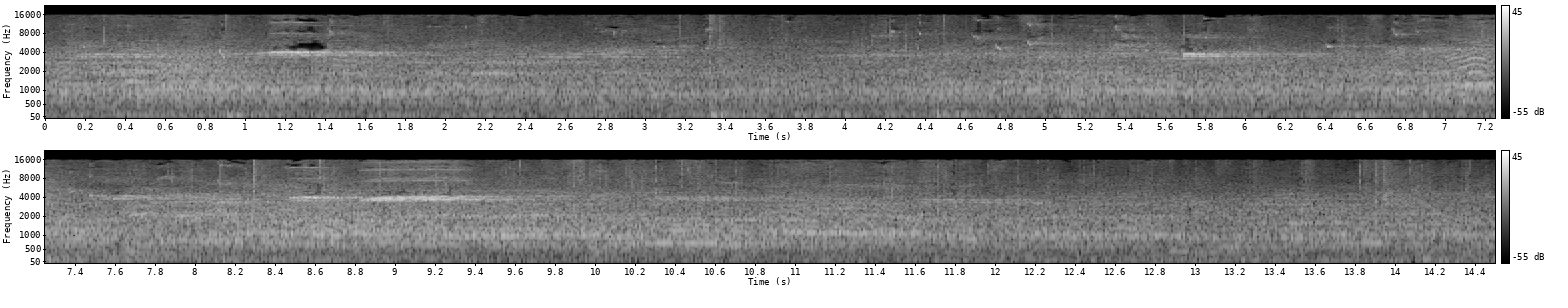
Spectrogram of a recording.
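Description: A crowd of spectators chatters and calls out throughout a large echoing hall.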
